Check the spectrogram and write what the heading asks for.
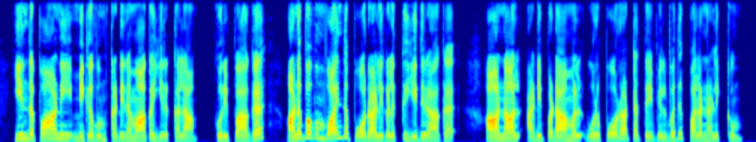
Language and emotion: Tamil, neutral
